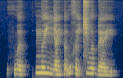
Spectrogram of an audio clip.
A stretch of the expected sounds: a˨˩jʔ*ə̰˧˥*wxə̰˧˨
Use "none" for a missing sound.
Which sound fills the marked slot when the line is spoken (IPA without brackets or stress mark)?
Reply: ə̰˧˥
